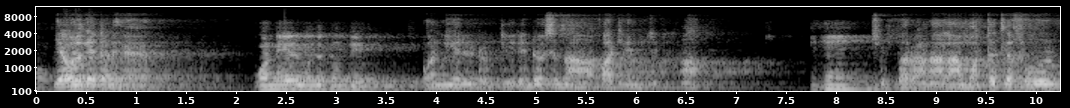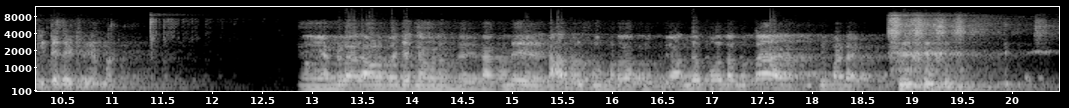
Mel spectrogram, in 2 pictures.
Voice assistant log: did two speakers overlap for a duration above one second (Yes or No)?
No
